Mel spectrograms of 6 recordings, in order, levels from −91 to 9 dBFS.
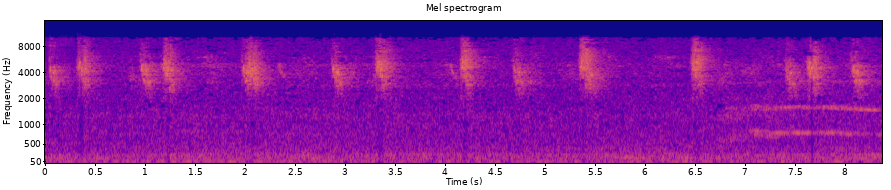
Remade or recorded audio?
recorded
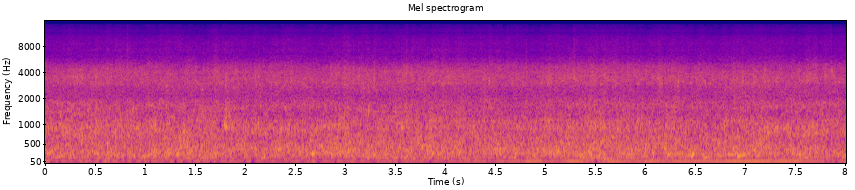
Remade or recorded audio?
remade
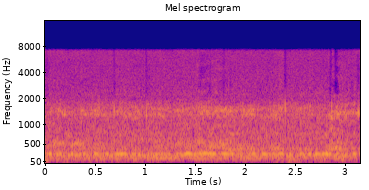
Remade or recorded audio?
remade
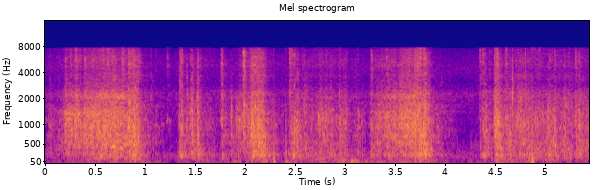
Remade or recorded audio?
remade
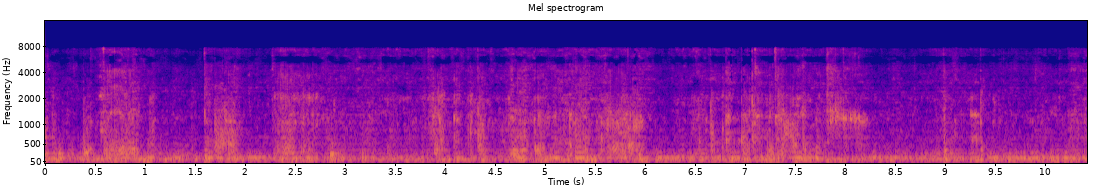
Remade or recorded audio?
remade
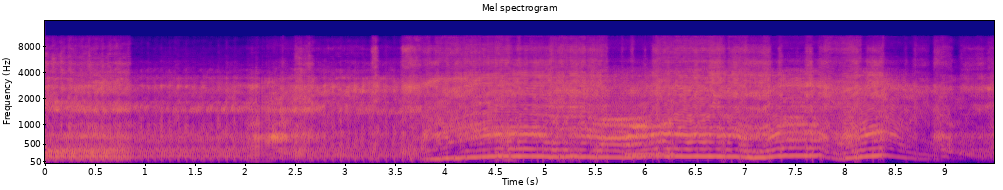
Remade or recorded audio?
remade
